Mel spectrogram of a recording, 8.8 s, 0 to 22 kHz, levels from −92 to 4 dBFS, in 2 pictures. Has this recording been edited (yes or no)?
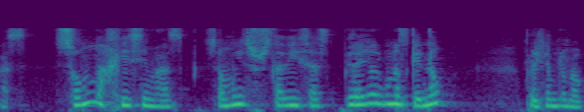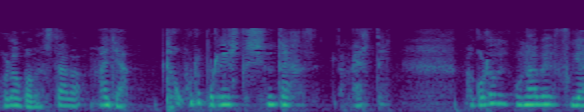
no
